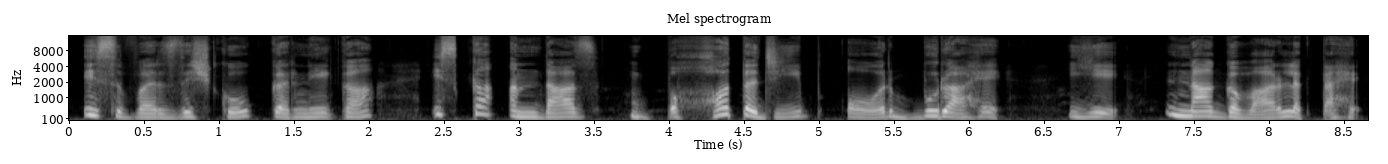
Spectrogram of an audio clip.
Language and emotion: Urdu, disgusted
